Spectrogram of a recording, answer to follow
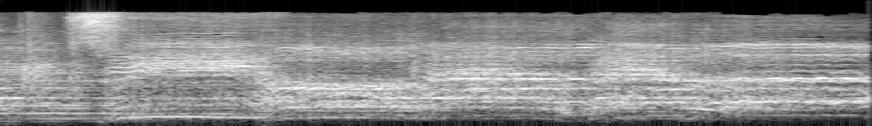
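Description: Live band with acoustic and electric guitars playing while many voices sing along together.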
